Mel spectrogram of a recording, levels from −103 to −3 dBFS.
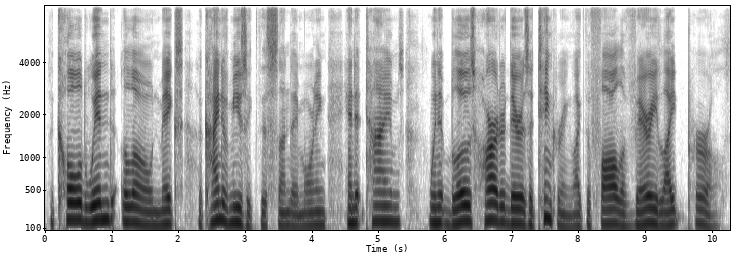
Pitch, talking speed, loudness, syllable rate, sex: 135 Hz, 175 wpm, -19 LUFS, 4.5 syllables/s, male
